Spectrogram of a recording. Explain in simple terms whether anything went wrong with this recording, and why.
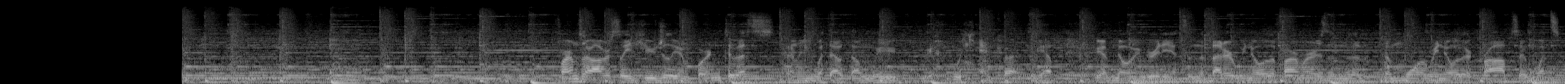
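Dead silence fills the first 1.82 seconds, then the sound bursts in mid-way with no fade-in: a cut-off start, because recording began late.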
